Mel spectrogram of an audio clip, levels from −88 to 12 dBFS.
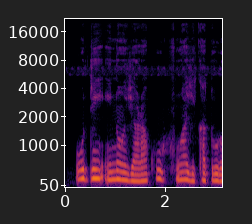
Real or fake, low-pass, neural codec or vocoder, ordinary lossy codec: real; 19.8 kHz; none; none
